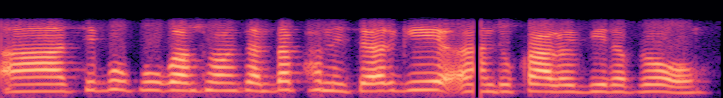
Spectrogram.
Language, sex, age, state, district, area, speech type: Manipuri, female, 45-60, Manipur, Kakching, rural, conversation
